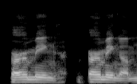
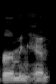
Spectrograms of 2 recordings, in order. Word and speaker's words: Birmingham: Hate to be that one English guy, but it's pronounced Birmingham, not Birmingham.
